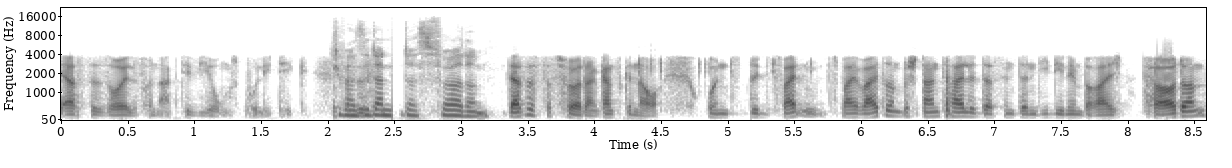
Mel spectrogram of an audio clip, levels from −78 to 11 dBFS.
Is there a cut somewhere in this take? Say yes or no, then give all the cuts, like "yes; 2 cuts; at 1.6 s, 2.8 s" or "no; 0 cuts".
no; 0 cuts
